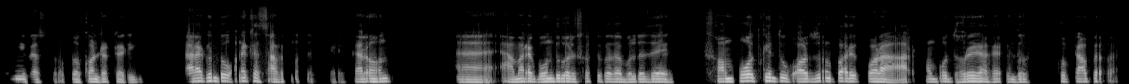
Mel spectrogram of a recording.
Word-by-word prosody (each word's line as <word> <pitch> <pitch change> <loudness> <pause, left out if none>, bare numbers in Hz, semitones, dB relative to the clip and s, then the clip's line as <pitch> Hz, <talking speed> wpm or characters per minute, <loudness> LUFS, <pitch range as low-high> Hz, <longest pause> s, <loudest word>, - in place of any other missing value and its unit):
নিয়ে 125 -1 0
ব্যস্ত 110 -2 -8 0.2
বা 120 - -2
কন্ট্রাক্টরি 120 -4 -1 0.5
তারা 140 +3 +3
কিন্তু 160 -1 +3
অনেকটা 155 0 0
চাপের 125 0 -1
মধ্যে - - -16
থাকে। 105 - -23 0.2
কারণ 130 +1 +3 0.8
অ্যা 115 0 -3 0.4
আমার 130 +3 +3
এক 130 - +1
বন্ধু 135 +1 +5
বলে 130 -3 +4
সত্যি 135 0 -6
কথা 130 0 +2
বলল 125 +1 0
যে, 130 - +4 0.5
সম্পদ 135 +4 +4
কিন্তু 155 -2 +4 0.2
অর্জন 135 +3 +2
করে 145 -1 +4
করা 130 -2 +4
আর 110 - -2
সম্পদ 125 +2 -2
ধরে 130 +3 +3
রাখা 125 0 -1
কিন্তু 125 0 -2 0.3
খুব 135 -3 -5
টাফ 130 0 +1
ব্যাপার। 130 -3 -5
130 Hz, 175 wpm, -22 LUFS, 125-140 Hz, 0.8 s, বন্ধু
